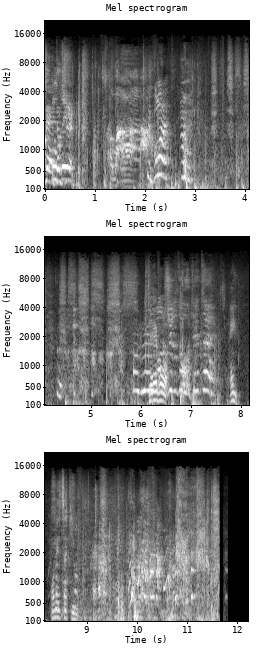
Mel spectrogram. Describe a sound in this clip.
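A man talks excitedly, very close by.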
